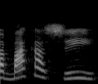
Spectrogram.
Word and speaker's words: abacaxi: A palavra abacaxi, ela não é acentuada, mas eu sei que a sílaba mais forte é xi.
